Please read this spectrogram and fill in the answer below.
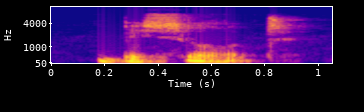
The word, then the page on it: besought: British English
